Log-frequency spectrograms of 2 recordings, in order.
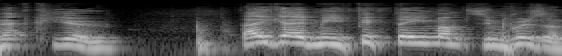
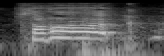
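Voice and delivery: laughing yell; 12 semitones higher, 4 dB louder than usual. Acted.

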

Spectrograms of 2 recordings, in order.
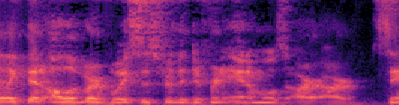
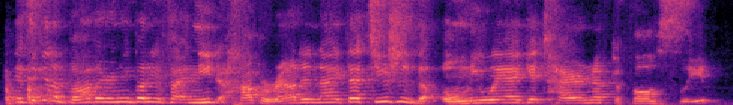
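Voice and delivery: higher and fast, a restless bunny; a bouncy bunny asking if hopping at night is okay; jittery bunny voice; 10 semitones higher, faster than usual. Acted. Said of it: "trying to go a little bit higher or lower depending on each animal".

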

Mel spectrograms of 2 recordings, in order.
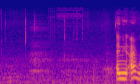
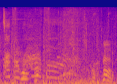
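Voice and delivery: higher, very slow pet talk; talking to cat; 6 semitones higher, much slower than usual. Retold or imitated. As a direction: coo at the cat slowly. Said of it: "I talk to my cat like".

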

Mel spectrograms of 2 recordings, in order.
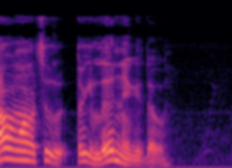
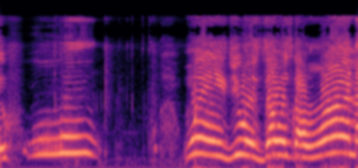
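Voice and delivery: mocking a pestering viewer; 9 semitones higher, 4 dB louder, slower than usual. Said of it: "if somebody else say".

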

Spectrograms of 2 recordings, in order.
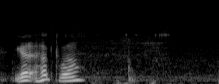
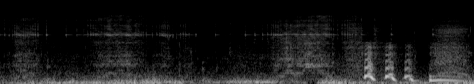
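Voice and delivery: long breathy laugh; 5 semitones higher, 4 dB quieter than usual. Real, not acted.

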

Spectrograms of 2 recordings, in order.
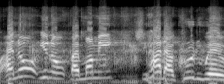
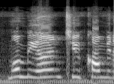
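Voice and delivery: put-on higher-pitched child's question; a small child's voice, retold; young son pleading; 8 semitones higher than usual. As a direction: lightly imitate a child asking for mother. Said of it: "I still remember Nima".

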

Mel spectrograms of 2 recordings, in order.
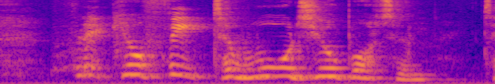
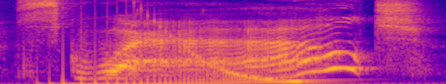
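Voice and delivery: squelchy step; 3 dB louder than usual. Acted. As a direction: make the mud squelch. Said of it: "another big squelchy step".

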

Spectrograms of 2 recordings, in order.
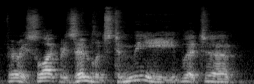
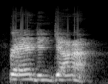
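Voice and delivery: exasperated repeat; 4 semitones higher, 8 dB louder than usual. Acted. Repeats name, annoyed.

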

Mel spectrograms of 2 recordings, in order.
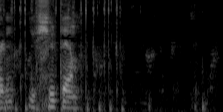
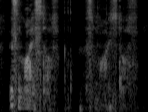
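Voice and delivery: fading whisper; 4 semitones lower, 10 dB quieter than usual. Pretend. Repeats line, fading to whisper.

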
